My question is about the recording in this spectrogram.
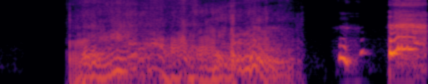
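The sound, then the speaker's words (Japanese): A long, steady zipper on the back of a dress being pulled up to the top, a rasping ratchet sound lasting nearly two seconds, followed by a couple of brief soft rustles of fabric. “ちょっとお兄さん、最後後ろのチャック一番上まで上げてくれます？”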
